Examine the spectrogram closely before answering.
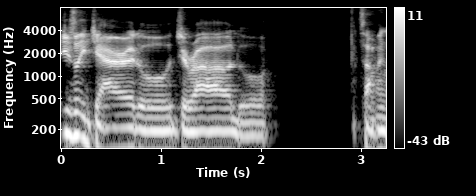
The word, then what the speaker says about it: Gerard: So it's the original Maltese spelling, which is Gerard. So it can be a little bit weird. Okay. So like I would say Gerard, something like that. Yeah. So the way it's spelled, it isn't pronounced that way.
